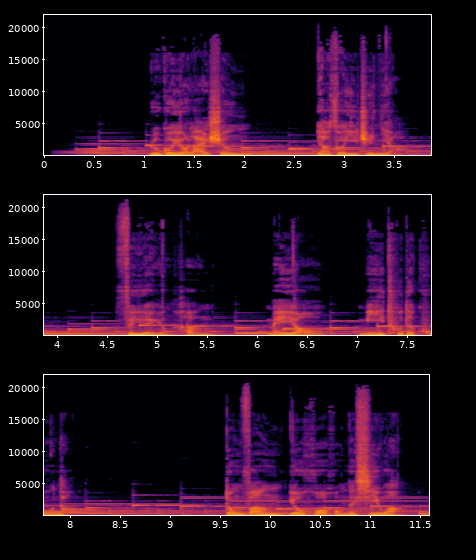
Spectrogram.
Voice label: 情感类

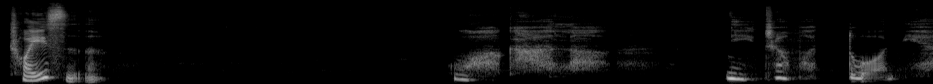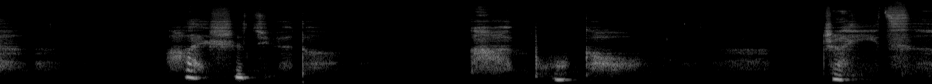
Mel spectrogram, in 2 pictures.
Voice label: 垂死

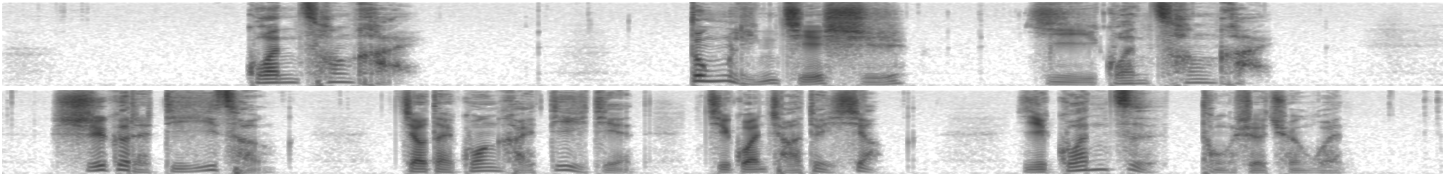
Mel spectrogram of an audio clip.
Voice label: 观沧海, 男声纪录片配音 低音浑厚音色偏年轻一点

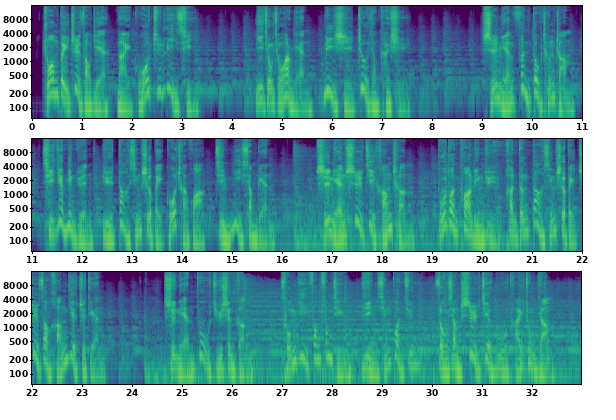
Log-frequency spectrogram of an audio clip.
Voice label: 大气宣传新宏大

